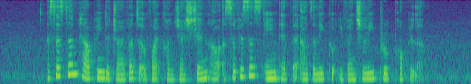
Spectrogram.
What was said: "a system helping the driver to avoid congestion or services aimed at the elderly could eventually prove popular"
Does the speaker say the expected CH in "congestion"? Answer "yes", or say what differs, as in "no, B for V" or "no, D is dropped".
yes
